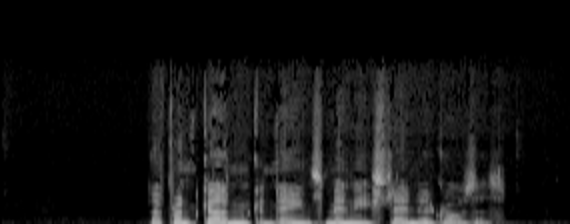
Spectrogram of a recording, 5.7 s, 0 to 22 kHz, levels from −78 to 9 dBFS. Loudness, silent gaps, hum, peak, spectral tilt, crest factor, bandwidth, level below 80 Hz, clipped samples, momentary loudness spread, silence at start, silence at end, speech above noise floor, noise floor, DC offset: -23 LUFS; none; none; -4 dBFS; -5.5 dB/octave; 22 dB; 16 kHz; -46 dBFS; under 0.1%; 10 LU; 1.5 s; 0.7 s; 43 dB; -66 dBFS; under 0.1%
